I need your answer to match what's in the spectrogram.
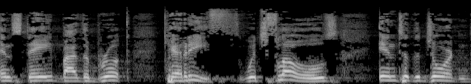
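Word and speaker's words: Cherith: And by the way, that's not a bad pronunciation, Keris. Yeah, you got to get, you got to roll your R on that.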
